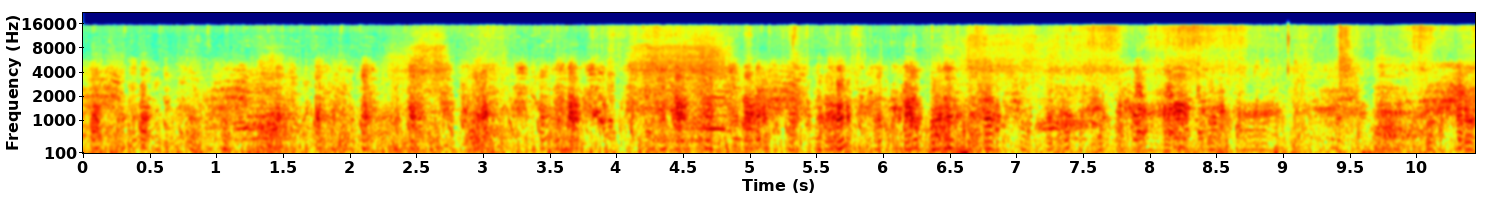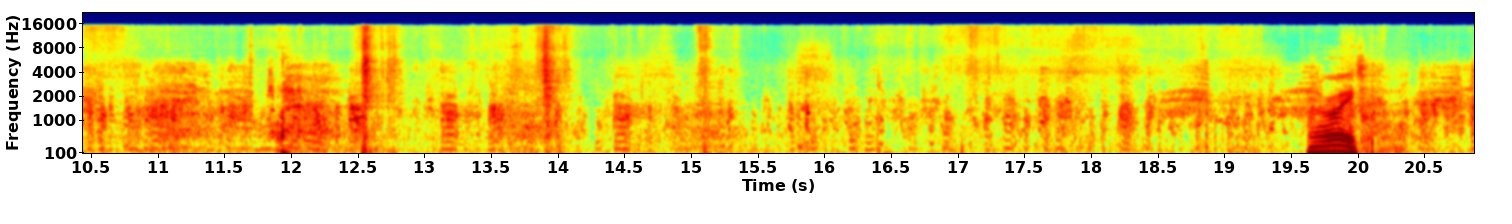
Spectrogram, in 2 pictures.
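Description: Ducks outdoors in winter give repeated honking quacks amid steady wet background noise, with a louder cluster of calls near the end; little talk is heard.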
